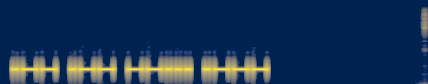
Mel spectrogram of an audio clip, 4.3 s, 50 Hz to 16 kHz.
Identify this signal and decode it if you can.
Morse code, heard as a keyed tone, about 25 wpm, 690 Hz. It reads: WW7J
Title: SOTA QSO Practice 25wpm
